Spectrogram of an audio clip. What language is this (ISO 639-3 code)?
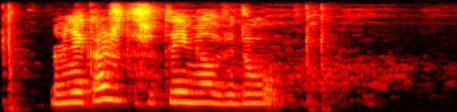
rus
